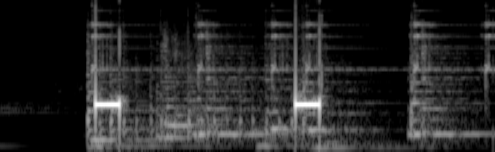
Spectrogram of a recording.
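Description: Countdown-timer sound effect: a short, high electronic beep with a click, once a second, twice here, over soft background music.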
